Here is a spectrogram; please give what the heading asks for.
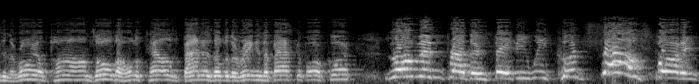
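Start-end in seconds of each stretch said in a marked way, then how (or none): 3.8-7.0 high, exuberant sales cry; slow it down and belt out the big idea; excited pitch. Acted. Brother pitching his business idea.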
